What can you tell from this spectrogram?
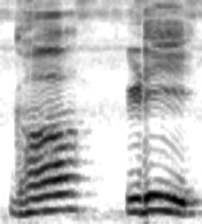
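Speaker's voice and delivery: घड़ी split slowly into घ, ड़ी; syllable by syllable. Shown as a demonstration. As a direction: stretch and separate घ and ड़ी in घड़ी. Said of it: "इस तरह से आपको". (घड़ी को तोड़कर धीरे: घ, ड़ी)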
